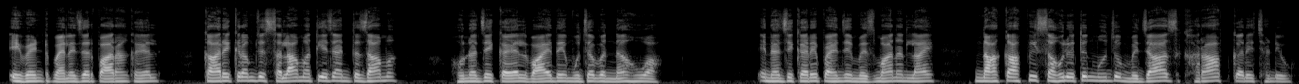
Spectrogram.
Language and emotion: Sindhi, sad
